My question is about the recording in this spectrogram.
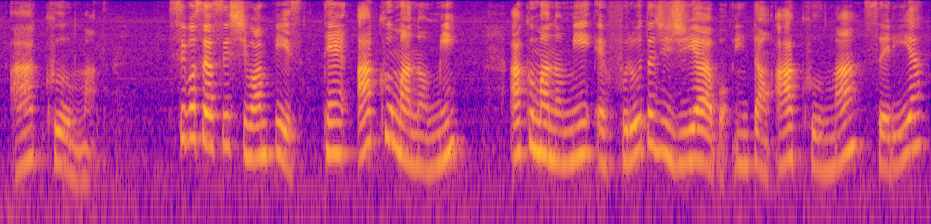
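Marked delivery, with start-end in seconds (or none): none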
